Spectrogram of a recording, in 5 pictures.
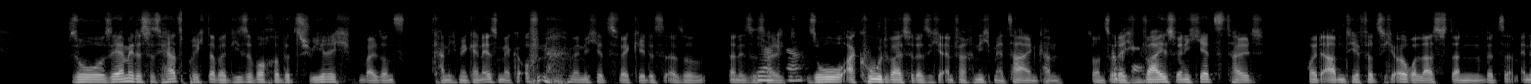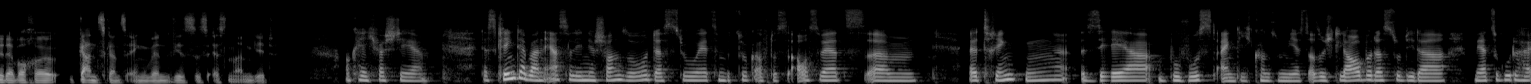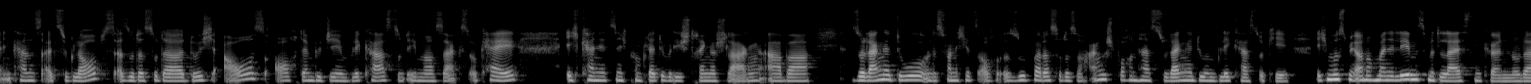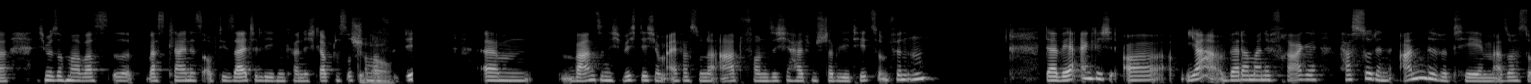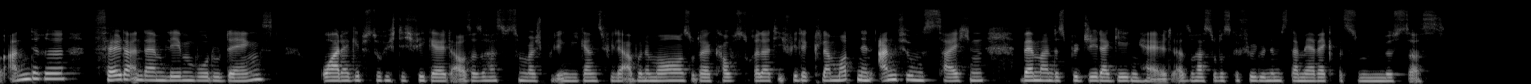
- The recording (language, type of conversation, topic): German, advice, Wie kann ich im Alltag bewusster und nachhaltiger konsumieren?
- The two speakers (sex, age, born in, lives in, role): female, 30-34, Germany, Germany, advisor; male, 25-29, Germany, Germany, user
- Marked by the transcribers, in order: chuckle; stressed: "so"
